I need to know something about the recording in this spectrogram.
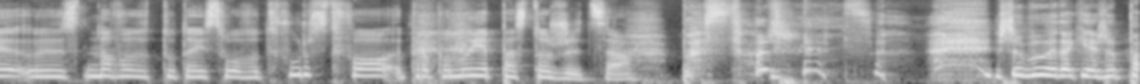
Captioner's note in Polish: śmiech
